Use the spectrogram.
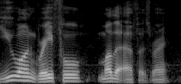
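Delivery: mock-authoritative, commanding tone, not yelling. Retelling what their squad leader said to the complaining squad, imitating an authoritative voice. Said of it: "with a very like authoritarian voice".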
